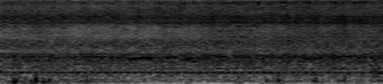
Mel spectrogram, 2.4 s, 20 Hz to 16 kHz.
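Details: 2003 Mazda Tribute V6 at idle with AC on for load: an uneven idle with irregular stumbles and dropouts from a cylinder misfire; leaking valve covers let oil into the plug wells so the coils arc, and the valve covers need replacing.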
